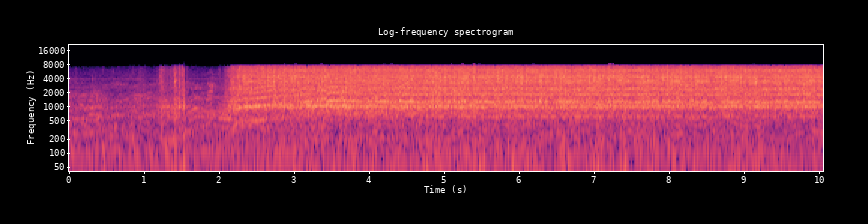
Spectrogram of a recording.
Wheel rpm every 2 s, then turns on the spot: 20, 140, 160, 160, 160.
none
